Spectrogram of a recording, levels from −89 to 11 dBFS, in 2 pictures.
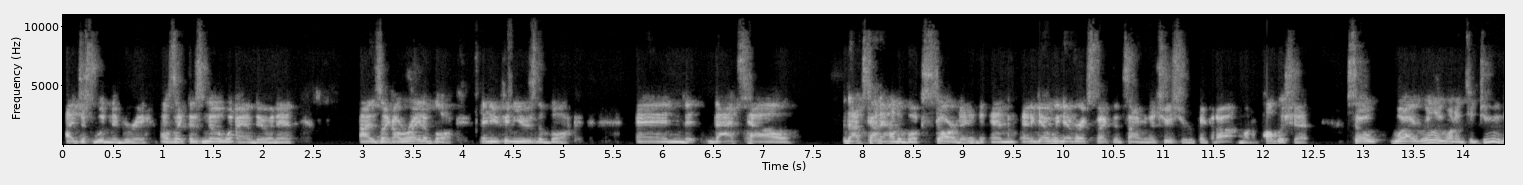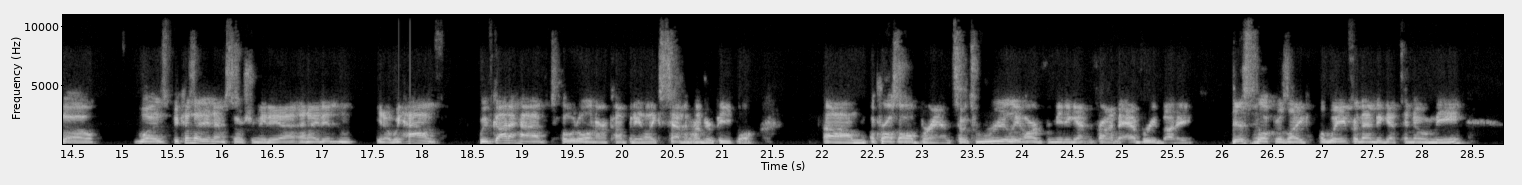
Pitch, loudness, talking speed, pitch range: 125 Hz, -17 LUFS, 235 wpm, 110-145 Hz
